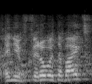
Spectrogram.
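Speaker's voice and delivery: ordinary talk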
